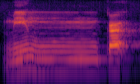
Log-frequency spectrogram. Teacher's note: nun sukun bertemu dengan kaf, dibaca ikhfa, artinya tidak jelas. Cara membacanya tidak jelas, minka.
